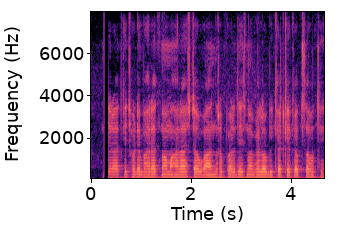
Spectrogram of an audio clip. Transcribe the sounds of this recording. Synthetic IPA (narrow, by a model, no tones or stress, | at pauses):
ɡʊd͡ʒɾaːt̪ket͡ʃʰoːʈebʱaːɾəːt̪mẽmɐɦaːɾaːʃʈɾəʋãːnd̪ʱɾəpə̰ɾd̪eːʃmẽɡʱɐlobɪkəʈkekɐbsəɦoːt̪e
